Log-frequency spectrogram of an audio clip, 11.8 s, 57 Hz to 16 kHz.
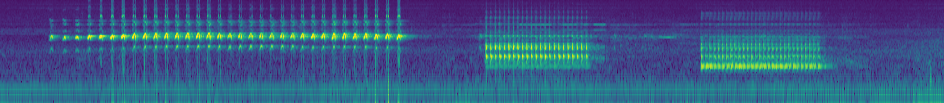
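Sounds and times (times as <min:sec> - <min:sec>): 
Northern Flicker: 0:00.0 - 0:11.7.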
